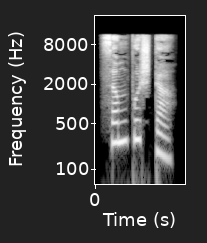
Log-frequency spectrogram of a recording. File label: "ಸಂಪುಷ್ಟ", kannada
